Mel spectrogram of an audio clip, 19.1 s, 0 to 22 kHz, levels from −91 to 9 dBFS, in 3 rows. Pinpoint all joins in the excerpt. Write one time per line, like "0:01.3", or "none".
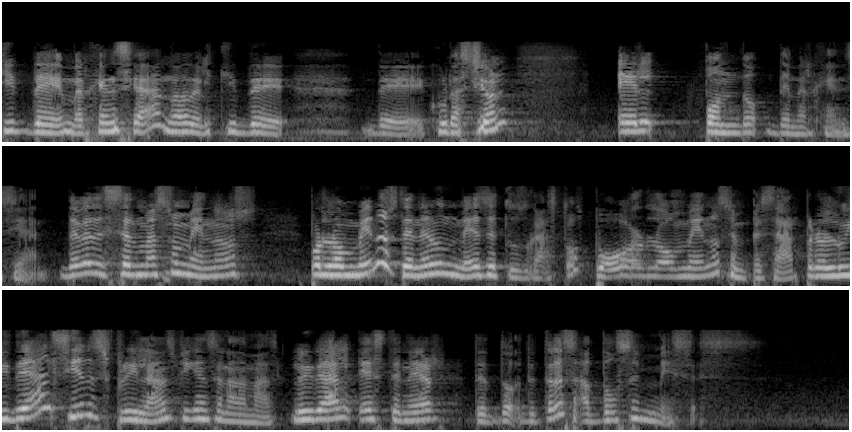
0:14.7
0:16.2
